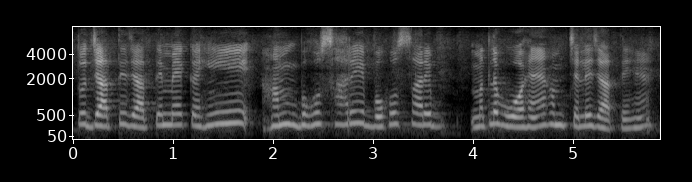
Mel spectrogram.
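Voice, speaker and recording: A woman with a slightly high voice narrates a devotional story in a plain storytelling manner, fondly and directly addressing her listeners as dear devotees. Her tone is steady and warm, and she never hurries.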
